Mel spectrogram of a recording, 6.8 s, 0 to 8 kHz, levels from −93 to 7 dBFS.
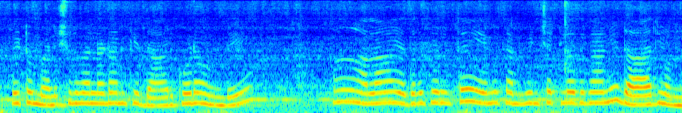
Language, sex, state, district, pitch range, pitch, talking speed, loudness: Telugu, female, Andhra Pradesh, Srikakulam, 260-285 Hz, 275 Hz, 125 wpm, -25 LUFS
